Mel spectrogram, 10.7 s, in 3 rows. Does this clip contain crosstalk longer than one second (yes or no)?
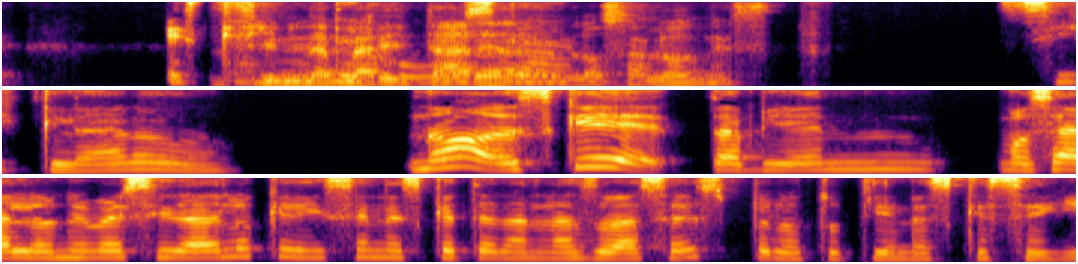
yes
